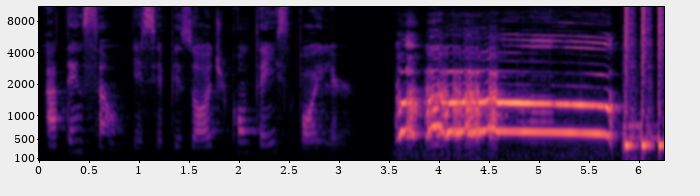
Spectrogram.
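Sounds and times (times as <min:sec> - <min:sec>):
speech: 0:00.3 - 0:05.0
rooster crowing: 0:03.6 - 0:05.9.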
